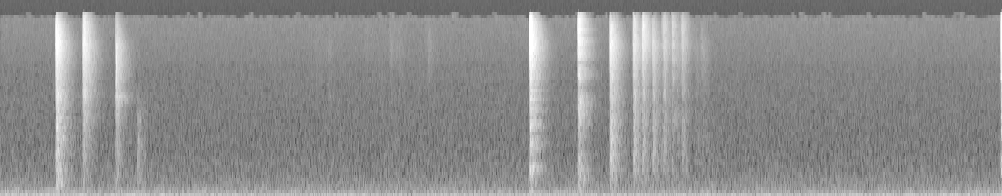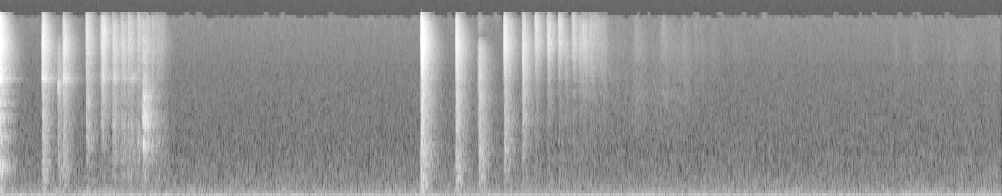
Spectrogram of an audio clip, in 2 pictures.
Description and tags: Collection of some shell casings, recorded in a big room.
